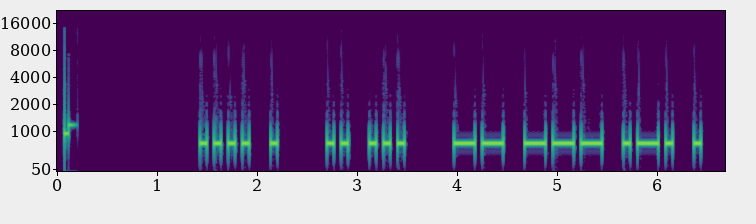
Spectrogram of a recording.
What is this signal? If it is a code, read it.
Morse code, heard as a keyed tone, about 17 wpm, 700 Hz. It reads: HE IS MORE
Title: Sentences from Top 1000 Words - Review Part 3 - 17wpm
